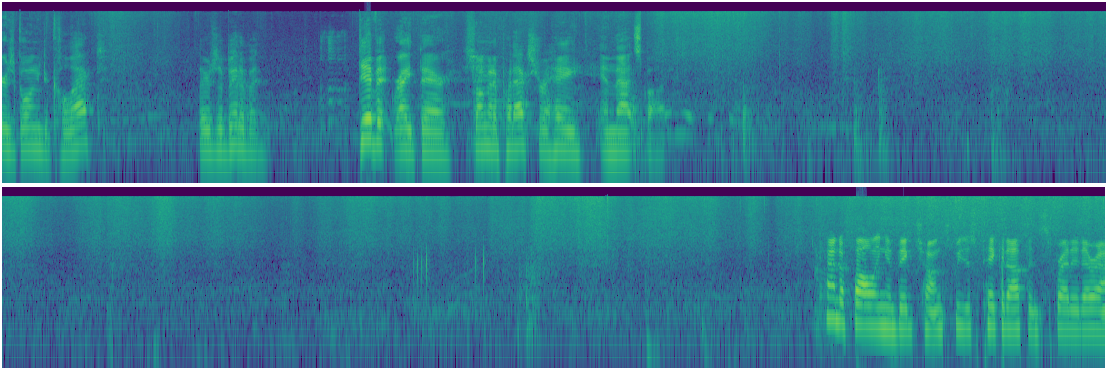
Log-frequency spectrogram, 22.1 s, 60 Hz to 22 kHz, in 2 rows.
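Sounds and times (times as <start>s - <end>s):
dry hay rustling and crackling: 0.0s - 22.0s.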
